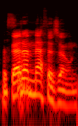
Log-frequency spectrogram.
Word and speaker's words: betamethasone: Betamethasone, yeah. – Betamethasone.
